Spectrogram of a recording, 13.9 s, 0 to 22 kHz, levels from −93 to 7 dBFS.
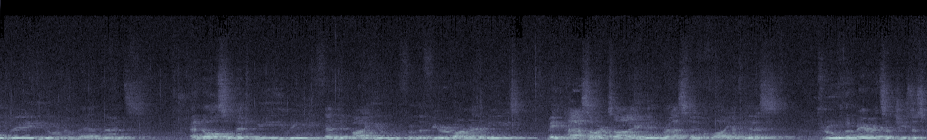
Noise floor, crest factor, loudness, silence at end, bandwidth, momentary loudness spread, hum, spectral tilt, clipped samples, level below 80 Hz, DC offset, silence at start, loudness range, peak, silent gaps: -51 dBFS; 16 dB; -29 LUFS; 0 s; 13.5 kHz; 11 LU; none; -6 dB/octave; under 0.1%; -60 dBFS; under 0.1%; 0 s; 3 LU; -12 dBFS; none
